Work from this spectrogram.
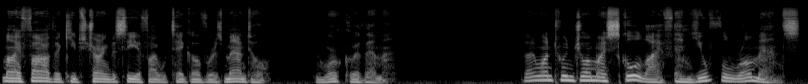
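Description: A man's voice: mid-range voice, expressive, moderate pace, no echo. Man acting a lovestruck obsessive schoolboy villain. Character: shy schoolboy turned smug, obsessive yandere young villain. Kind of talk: roleplay audio acting, addressed to the listener.

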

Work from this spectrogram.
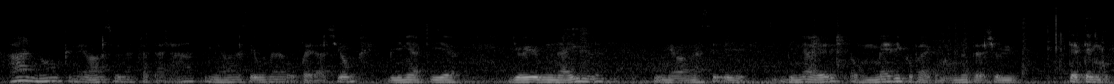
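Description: An older man, telling a story in casual conversation and animatedly acting out the people in it. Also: lowish voice. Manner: animated, gestures a lot, voices the people in his story. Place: room with framed pictures, seated at a table indoors. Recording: echoey room with background noise.

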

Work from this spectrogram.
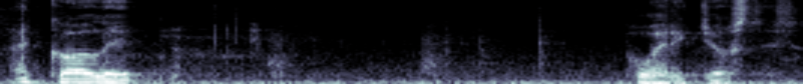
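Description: An actor playing a burly, laconic male covert operative in a video game, talking in an unhurried way. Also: low voice, a little mellow, slight background noise. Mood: wry. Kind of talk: scripted video game cutscene acting.

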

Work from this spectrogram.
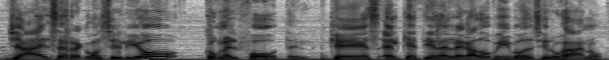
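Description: A young man asks direct, casual questions on a street. His voice is high with a gravelly edge. He speaks into a handheld mic, with faint music behind him. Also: animated, fairly quick, fairly bright tone. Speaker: interviewer. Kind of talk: street interview. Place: outdoors on a city street.

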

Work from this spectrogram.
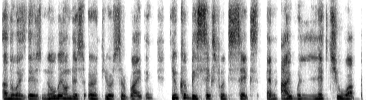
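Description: A man in his forties talks forcefully over a video call, repeating himself for emphasis. His voice is a touch husky and sits a little high for a man. The sound is close and dry. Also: normal speed, no room sound. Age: 40s. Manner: forceful, repeats phrases, addresses listeners directly. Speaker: guest. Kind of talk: emphatic interview talk.

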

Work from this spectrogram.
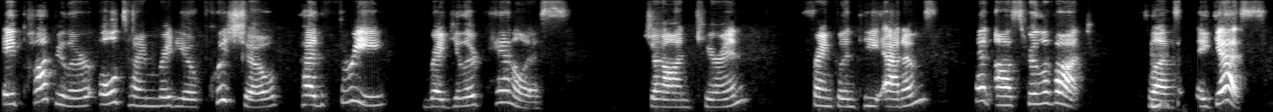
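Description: A woman acting as quizmaster, reading quiz questions aloud to an online group in a deliberate way, pausing between phrases. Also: a little high, lively intonation, a bit bright, low-quality recording. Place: indoors on a group video call. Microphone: video call microphone.

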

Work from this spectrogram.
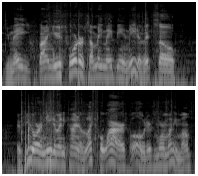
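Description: A man's voice: medium pitch, bright, forceful tone, a little hiss or hum. A middle-aged man with a Western Pennsylvania accent, chatting folksily to viewers as he sorts through a storage unit. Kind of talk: casual unboxing commentary. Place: cluttered storage unit, indoors.

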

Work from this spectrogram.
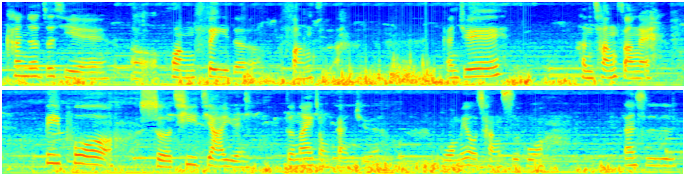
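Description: A woman's voice: mid-range voice, takes it slowly, rough recording. A Malaysian woman narrating her motorcycle travel vlog in a reflective, chatty way, outdoors in a village. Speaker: motorcycle vlogger. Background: music.

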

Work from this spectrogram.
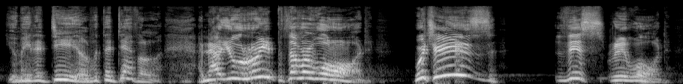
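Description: A pompous male demon in a game who bellows his lines with theatrical menace and refers to himself in the third person. The voice swings wildly up and down in pitch, drags out its words slowly, and has a bright, forceful edge. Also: wildly swooping pitch, creaky, husky, full character voice. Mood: grandly menacing. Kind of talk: game character voice acting.

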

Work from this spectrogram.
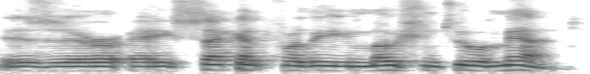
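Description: A man chairing a formal meeting over a video call, speaking haltingly and hesitantly. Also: mid-range voice, level tone. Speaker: council chairman running a meeting. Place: indoors at home or office on a video call.

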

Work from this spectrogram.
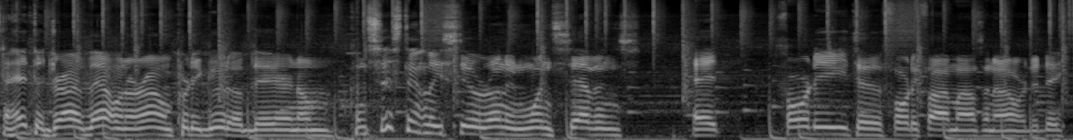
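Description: Casting: male hobby vlogger, fairly high voice, casual off-the-cuff commentary, music underneath. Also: fairly quick.

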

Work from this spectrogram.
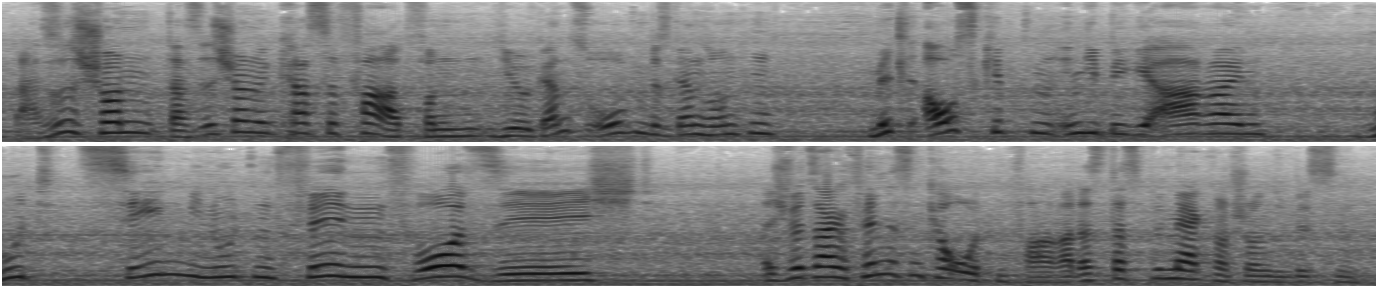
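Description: A man's voice: sits high, lively intonation, moderate pace, noisy background. A man, streaming a farming game live, greeting viewers and answering chat as he plays. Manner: chatty, answers chat messages while playing.

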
